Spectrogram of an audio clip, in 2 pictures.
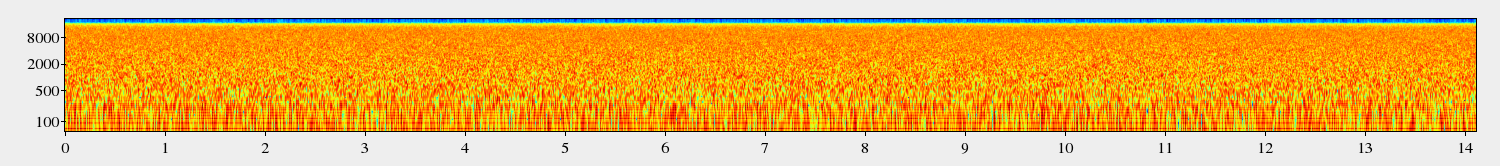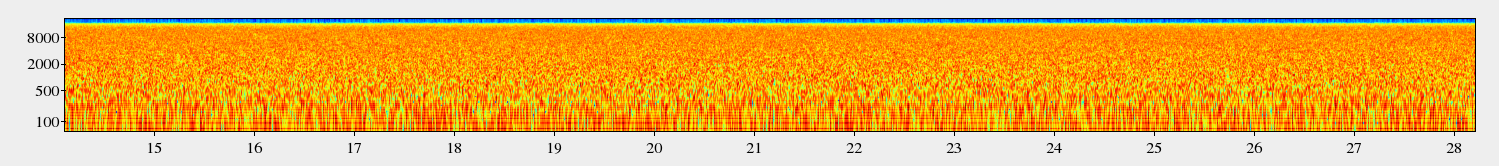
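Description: Loud, steady static hiss, even and unchanging, strongest in the high frequencies.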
